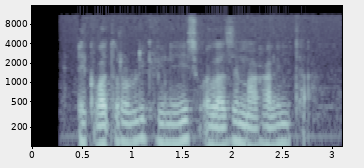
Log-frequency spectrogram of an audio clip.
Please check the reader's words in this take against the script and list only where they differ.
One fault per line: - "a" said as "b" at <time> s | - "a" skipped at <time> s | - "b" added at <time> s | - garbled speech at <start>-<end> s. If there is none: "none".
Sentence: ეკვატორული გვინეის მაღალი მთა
- "ყველაზე" added at 1.7 s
